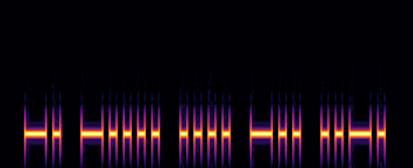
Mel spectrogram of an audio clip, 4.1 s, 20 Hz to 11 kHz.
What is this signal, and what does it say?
Morse code, heard as a keyed tone, about 17 wpm, 700 Hz. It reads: N6HDF
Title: USA Callsign DE Callsign 17wpm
